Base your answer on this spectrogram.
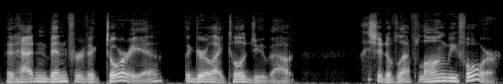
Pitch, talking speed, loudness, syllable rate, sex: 120 Hz, 190 wpm, -19 LUFS, 5.6 syllables/s, male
